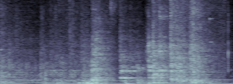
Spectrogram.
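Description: Dishes being washed by hand at a kitchen sink: plates and cutlery clinking and knocking together several times.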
